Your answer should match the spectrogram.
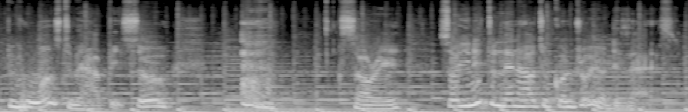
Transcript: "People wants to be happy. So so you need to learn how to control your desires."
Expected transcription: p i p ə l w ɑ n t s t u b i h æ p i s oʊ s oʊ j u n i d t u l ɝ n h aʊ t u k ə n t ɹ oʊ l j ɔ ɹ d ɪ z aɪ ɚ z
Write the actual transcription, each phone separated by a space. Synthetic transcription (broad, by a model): p i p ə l w ɑ n t s t u b i h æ p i s oʊ s oʊ j u n i d t u l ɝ n h aʊ t u k ə n t ɹ oʊ l j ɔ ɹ d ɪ z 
